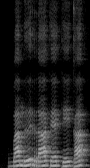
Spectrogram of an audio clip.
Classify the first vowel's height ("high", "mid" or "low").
low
